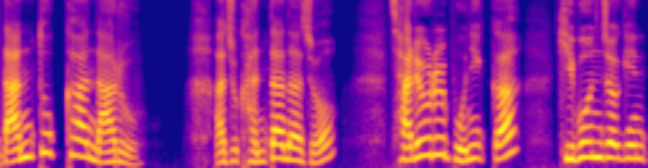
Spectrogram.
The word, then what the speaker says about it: なんとかなる: 발음은 난토카 나루.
